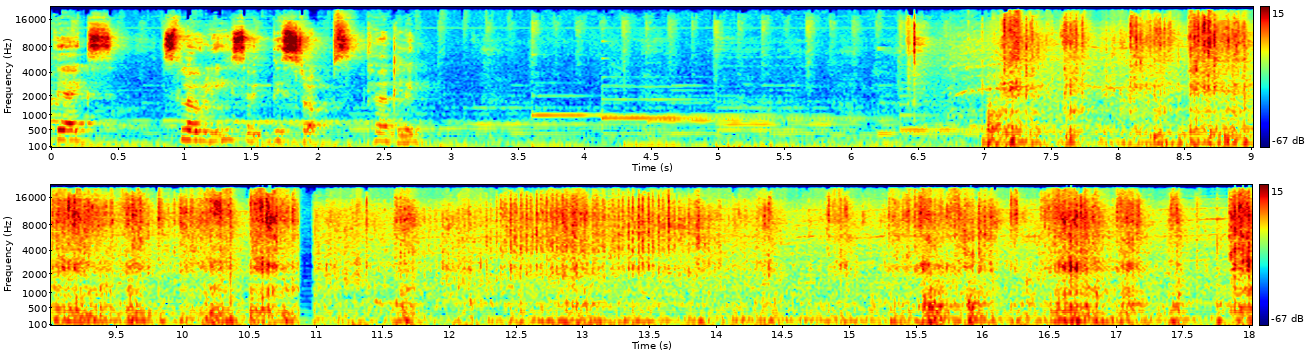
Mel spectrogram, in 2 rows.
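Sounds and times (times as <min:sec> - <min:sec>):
electric mixer motor humming: 0:06.4 - 0:18.0
beaters clattering in bowl: 0:07.0 - 0:18.0.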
